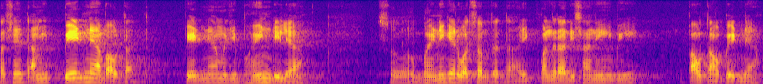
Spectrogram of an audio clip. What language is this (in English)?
Konkani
